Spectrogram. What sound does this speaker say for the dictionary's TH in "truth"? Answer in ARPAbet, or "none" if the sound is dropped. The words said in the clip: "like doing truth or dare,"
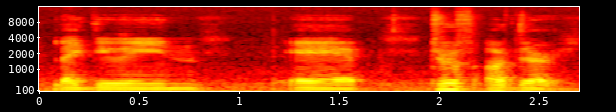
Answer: F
